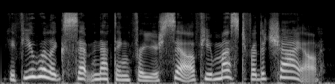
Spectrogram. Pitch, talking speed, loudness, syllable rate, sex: 250 Hz, 215 wpm, -17 LUFS, 4.9 syllables/s, female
